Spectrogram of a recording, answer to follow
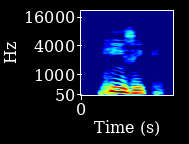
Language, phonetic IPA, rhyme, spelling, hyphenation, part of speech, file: Hungarian, [ˈhiːzik], -iːzik, hízik, hí‧zik, verb, Hu-hízik.ogg
- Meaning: to put on weight, fatten, to become fatter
